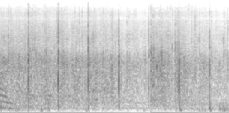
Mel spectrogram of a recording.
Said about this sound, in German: Ihr könnt ihm schon mal einen Applaus geben.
